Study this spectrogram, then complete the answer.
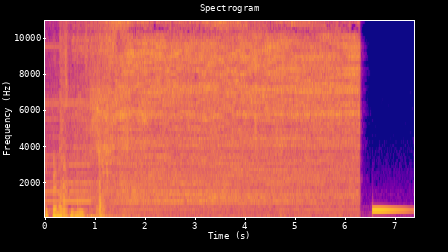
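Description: A hydraulic landing gear mechanism whirs and hisses steadily.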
